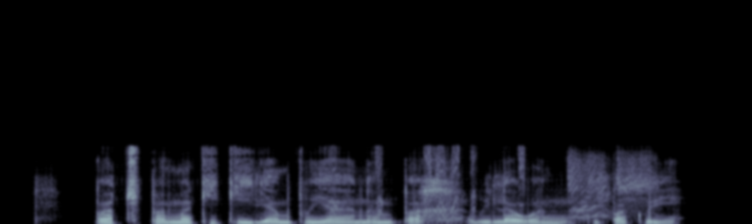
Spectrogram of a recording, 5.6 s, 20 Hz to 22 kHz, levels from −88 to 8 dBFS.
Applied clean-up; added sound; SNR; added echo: neural mask model Resemble Enhance denoiser.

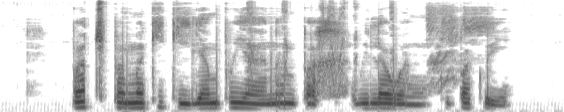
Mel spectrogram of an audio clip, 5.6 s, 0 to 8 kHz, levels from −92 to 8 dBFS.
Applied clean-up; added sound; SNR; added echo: classical method Wiener filter.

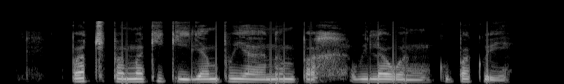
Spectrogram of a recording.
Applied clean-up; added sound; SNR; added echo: none; none; none; none.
